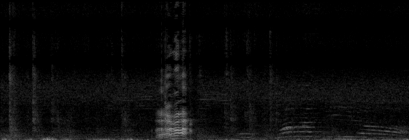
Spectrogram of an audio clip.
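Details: Talking macaws, a Harlequin and a Catalina macaw, at a tropical garden: a loud, raspy burst then several short, speech-like syllables with rising and falling tones over a murmur of visitors.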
